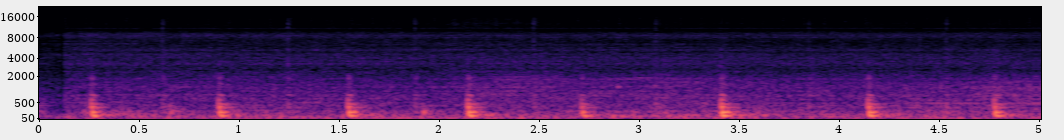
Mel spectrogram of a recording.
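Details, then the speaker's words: Suzuki Alto clunking over bumps and manholes: dull, low clunks, about eight in five seconds, as the left tie rod is rocked by hand on a lift; play at the left rack-to-tie-rod inner ball joint; outer tie rod end fine. "4の原因はおそらく左のラックとタイロッドのここのボールジョイントここにガタが出ているはいこの型ですね"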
